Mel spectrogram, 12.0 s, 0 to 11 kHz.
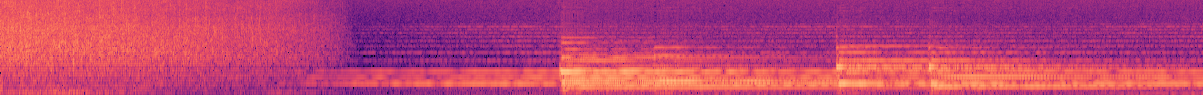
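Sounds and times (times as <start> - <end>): stream water running over rocks: 0.0 - 3.2.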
